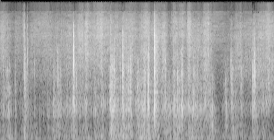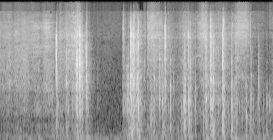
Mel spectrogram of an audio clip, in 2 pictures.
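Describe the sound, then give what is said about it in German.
A sheet of paper is folded in half, giving a run of dry, crinkly crackles and rustles in irregular bursts, with a brief lull partway through before more handling. “Nimm das Papier in die Hand. Falte es in der Mitte.”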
